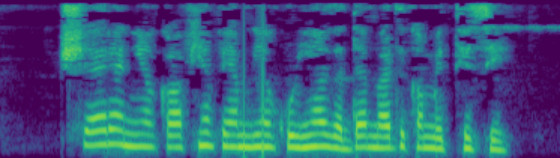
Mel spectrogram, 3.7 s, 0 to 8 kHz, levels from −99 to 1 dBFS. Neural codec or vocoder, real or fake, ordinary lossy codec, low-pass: none; real; MP3, 32 kbps; 7.2 kHz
